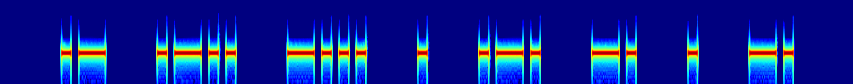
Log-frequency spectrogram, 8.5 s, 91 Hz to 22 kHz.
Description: Morse code, heard as a keyed tone, about 14 wpm, spaced as for 10 wpm, 700 Hz. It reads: ALBERNEN
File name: Morsekurs / Witze / Witz 15. Dezember 2020, 50 F70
